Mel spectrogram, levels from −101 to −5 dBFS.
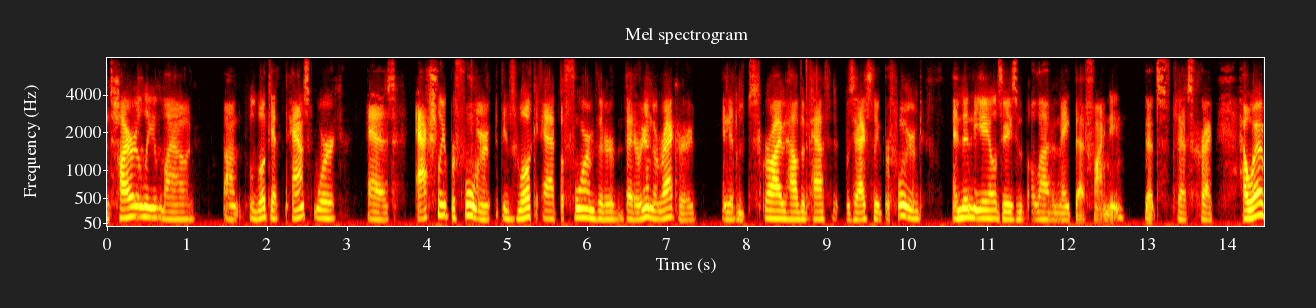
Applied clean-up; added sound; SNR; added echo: neural diffusion model UNIVERSE++.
